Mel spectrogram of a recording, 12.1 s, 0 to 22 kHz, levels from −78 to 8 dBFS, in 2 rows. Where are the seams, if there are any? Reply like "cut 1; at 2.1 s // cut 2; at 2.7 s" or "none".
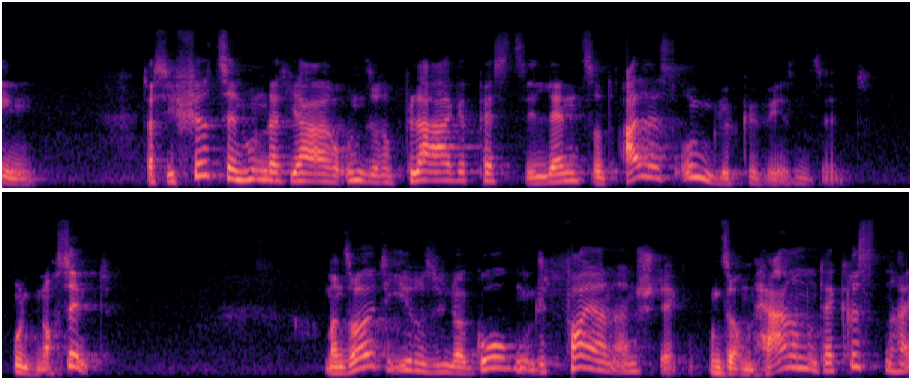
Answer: cut 1; at 9.6 s // cut 2; at 10.7 s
